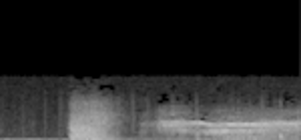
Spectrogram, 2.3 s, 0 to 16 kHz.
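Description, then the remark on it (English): A single loud rifle shot, fired at a big cat on a rock ledge about 300 yards away, cracks out and rumbles away within about half a second, followed by a steady, thin high-pitched whine that lingers to the end. No one speaks. “Good shot. That's one cat I won't have to worry no more about.”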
